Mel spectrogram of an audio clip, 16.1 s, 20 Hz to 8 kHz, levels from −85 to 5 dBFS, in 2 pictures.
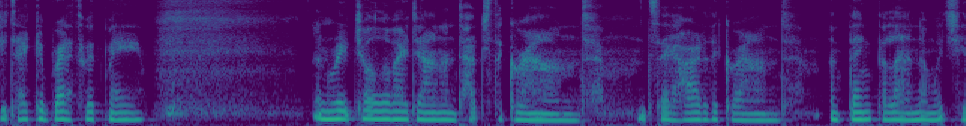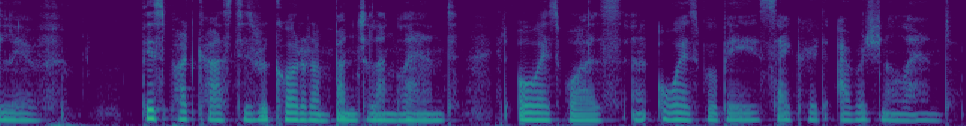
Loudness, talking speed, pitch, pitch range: -38 LUFS, 170 wpm, 170 Hz, 160-185 Hz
